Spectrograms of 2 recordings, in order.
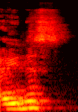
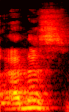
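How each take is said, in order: First: The name is said to sound like 'anus'. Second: The name is said as 'Annis', rhyming with 'tennis'. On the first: The speaker calls it wrong. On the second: The speaker calls it right.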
